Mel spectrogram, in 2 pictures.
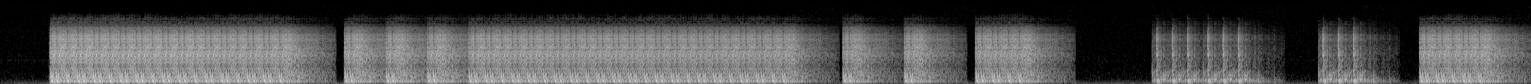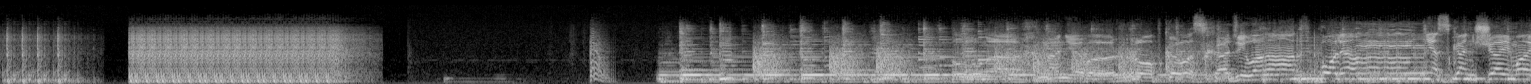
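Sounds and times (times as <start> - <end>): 
machine gun firing: 0.5 - 10.8, 11.5 - 19.2, 22.8 - 30.6
guitar: 19.7 - 30.6
speech: 30.0 - 30.6.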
